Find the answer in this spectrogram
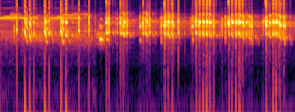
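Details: Swiftlet lure call from a natural recording meant to attract swiftlets: bursts of short, high, clicking chirps in quick clusters, with a faint steady whistle-like tone in the first second.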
